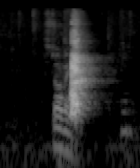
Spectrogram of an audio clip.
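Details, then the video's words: Husky performing tricks and 'singing' on command, giving a single rising-and-falling yowling vocalization of about half a second, harmonic and mid-pitched. A brief faint follow-up sound comes after it, and quiet room tone fills the background. "Singing huskies perform incredible dog tricks"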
